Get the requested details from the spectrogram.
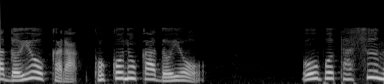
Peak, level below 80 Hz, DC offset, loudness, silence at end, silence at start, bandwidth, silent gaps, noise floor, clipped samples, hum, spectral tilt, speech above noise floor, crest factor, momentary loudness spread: -8 dBFS; -56 dBFS; under 0.1%; -23 LUFS; 0 s; 0 s; 5.8 kHz; none; -68 dBFS; under 0.1%; none; -11.5 dB/octave; 47 dB; 14 dB; 8 LU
